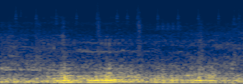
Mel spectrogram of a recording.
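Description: A drift car at a charity drift event at Apple Valley Speedway accelerates onto the track with a loud, close engine rising in pitch and a steady rumbling drone, with no talking.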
